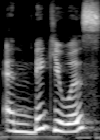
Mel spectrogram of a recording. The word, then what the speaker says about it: ambiguous: different directions at once the stress is on the second syllable big which you can remember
